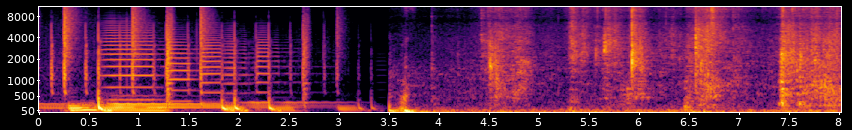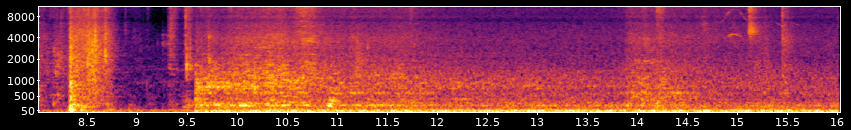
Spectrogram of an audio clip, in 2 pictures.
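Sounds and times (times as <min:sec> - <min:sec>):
steady rushing noise: 0:09.6 - 0:16.0.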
